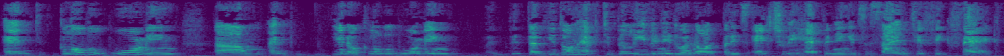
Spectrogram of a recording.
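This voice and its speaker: A woman hosts a skincare sales show, chatty and upbeat, often pausing on fillers. Her voice sits at an ordinary pitch and is picked up from a distance. The room echoes and a faint hum stays behind her. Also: steady tone, fairly bright tone. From Austria. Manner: chatty, enthusiastic sales talk with many fillers. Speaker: skincare brand host. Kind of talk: live shopping-show interview.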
